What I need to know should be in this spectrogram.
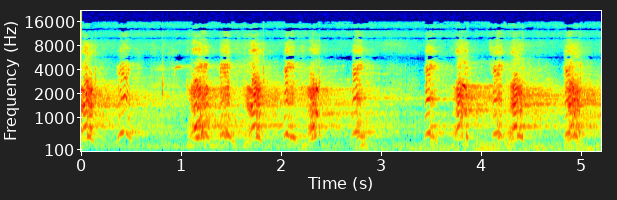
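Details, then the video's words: Trained German Shepherd holding a decoy by barking in a protection exercise: sharp, energetic barks in quick pairs and triplets, forceful and dominating, with short pauses between groups. "Удержание нарушителя облаиванием. Тренировка."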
